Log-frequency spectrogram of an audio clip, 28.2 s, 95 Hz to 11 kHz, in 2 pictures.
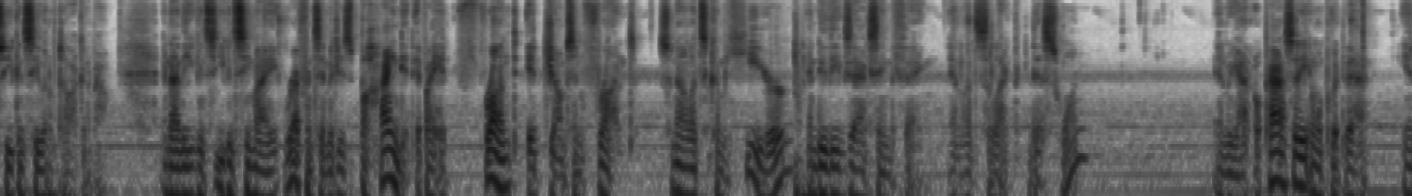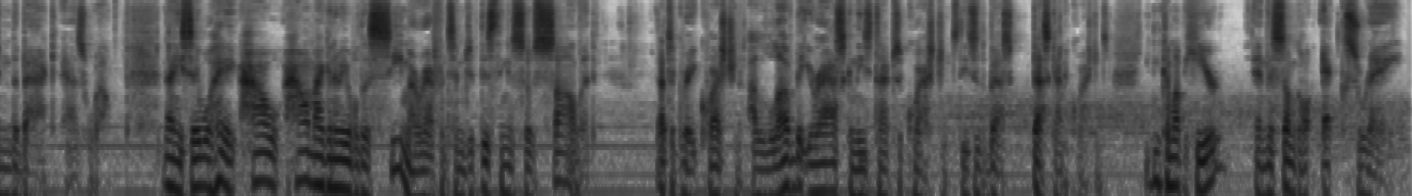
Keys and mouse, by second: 4.8 click, 8.0 KP_3, 9.6 click, 13.4 click, 20.1 middle click.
